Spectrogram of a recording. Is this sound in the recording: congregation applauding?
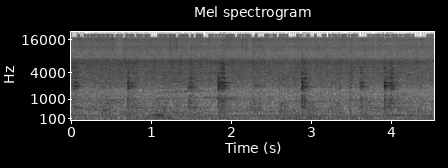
no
